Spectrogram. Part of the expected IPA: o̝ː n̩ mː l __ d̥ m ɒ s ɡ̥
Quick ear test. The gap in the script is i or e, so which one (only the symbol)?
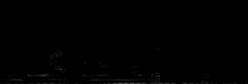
e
